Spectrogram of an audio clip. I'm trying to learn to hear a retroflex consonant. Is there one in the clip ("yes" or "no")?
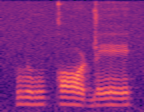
yes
